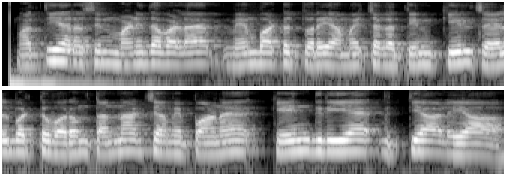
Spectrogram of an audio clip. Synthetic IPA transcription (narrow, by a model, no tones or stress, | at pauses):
mɐt̪ːiɐɾɐsɪnmɐnɪðɐʋɐɭɐmeːmbaːʈːɯt̪ːɯɾɐɪɐmɐɪt͡ʃːɐɣɐt̪ːɪnkiːlsɛjɐlpɐʈːɯʋɐɾɯmt̪ɐnːaːʈ̚t͡ʃiɐmɐɪpːaːnɐkeːnd̪ɪɾɪjɐʋɪt̪ːjaːlɐjaː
